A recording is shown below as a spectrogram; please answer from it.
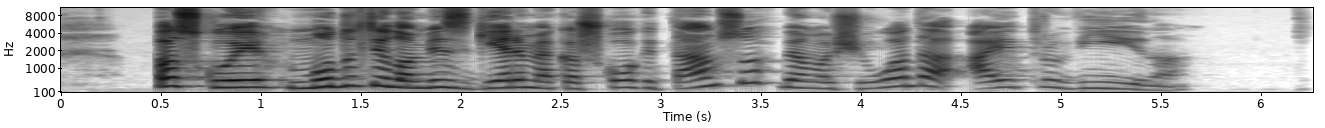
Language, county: Lithuanian, Vilnius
